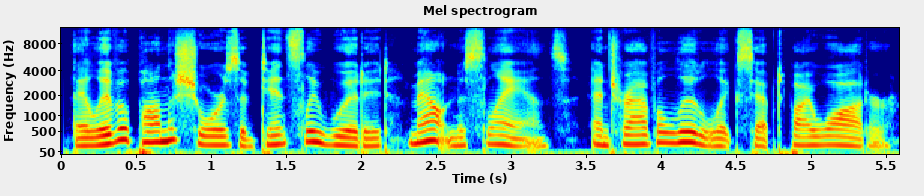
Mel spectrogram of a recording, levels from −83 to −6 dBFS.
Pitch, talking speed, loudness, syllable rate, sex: 190 Hz, 170 wpm, -18 LUFS, 5.2 syllables/s, female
